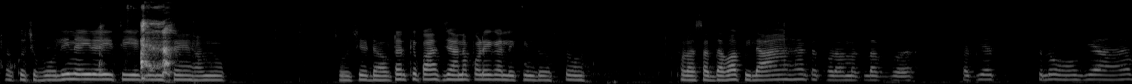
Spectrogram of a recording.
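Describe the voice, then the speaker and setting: A woman with a Bhojpuri-tinged Hindi accent talks casually into a phone camera at home, keeping to a flat, even pitch. A faint hum of noise sits behind her voice. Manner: chatty, addresses viewers as friends. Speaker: family vlogger. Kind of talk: casual home vlog to viewers. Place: home at night.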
